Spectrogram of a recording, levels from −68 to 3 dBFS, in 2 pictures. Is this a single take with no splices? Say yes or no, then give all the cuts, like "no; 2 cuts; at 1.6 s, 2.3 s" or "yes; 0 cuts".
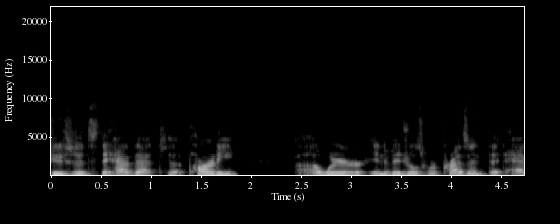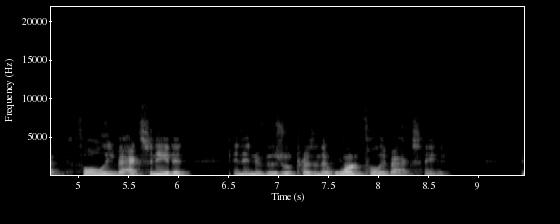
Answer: yes; 0 cuts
